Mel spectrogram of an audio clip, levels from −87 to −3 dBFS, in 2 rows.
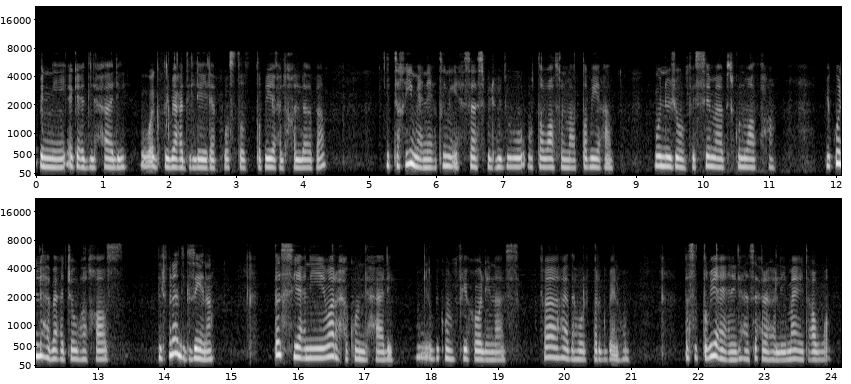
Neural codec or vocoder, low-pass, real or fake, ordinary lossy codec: none; 7.2 kHz; real; none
